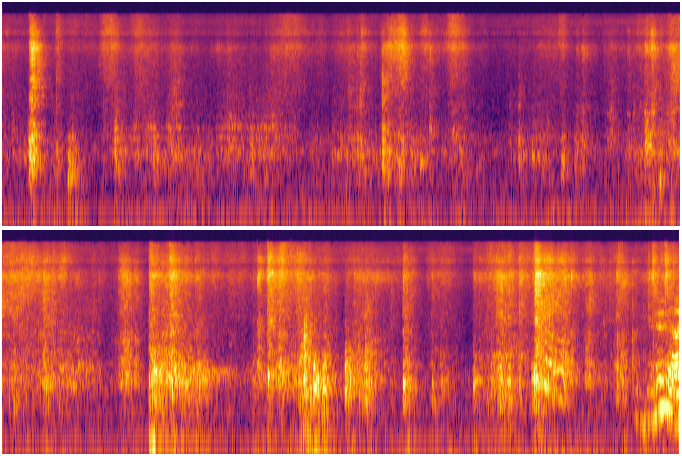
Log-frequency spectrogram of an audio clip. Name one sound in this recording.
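Cardboard scrapes and rustles as a large box is handled.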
